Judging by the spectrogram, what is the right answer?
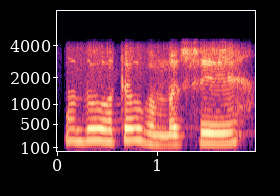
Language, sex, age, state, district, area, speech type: Manipuri, male, 30-45, Manipur, Churachandpur, rural, conversation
